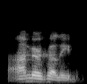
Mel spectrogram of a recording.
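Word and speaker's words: Amir Ghalib: one of my Schmucks um which is uh Amir galib I'm sorry I don't have the BBC pronouncer how does he pronounce his name it's Amir khb Amir khib okay Amir khib mayor of hamic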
